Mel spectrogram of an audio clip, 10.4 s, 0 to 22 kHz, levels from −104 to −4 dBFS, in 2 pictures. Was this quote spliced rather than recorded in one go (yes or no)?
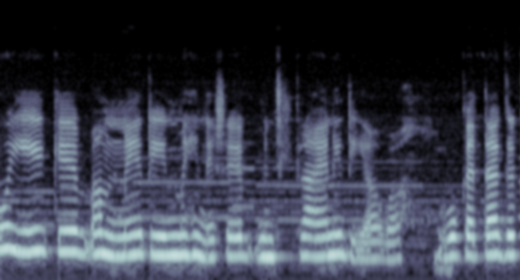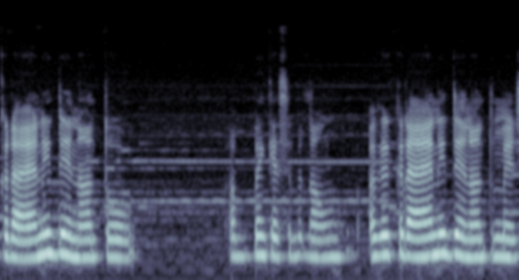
no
